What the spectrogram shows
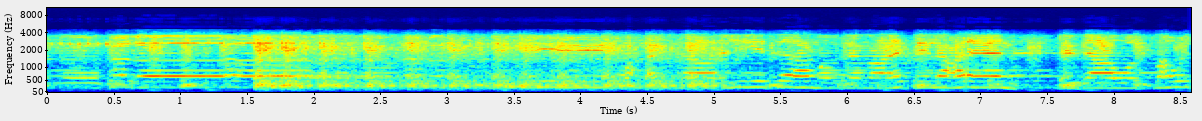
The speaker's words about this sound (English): What you're hearing now is a propaganda song being broadcast on Al Anwar 2. The station is showing pictures of soldiers fighting in Syria. It's part of the station's campaign to encourage men to go and fight.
